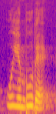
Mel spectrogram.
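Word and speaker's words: Uyimbube: Backup singers repeated the word Wimue, which turns out to be a mispronunciation of Uyumbube, which is Zulu for you are a lion.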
